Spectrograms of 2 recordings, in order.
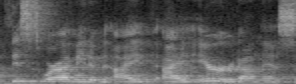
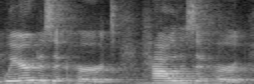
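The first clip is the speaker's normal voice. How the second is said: ordinary delivery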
